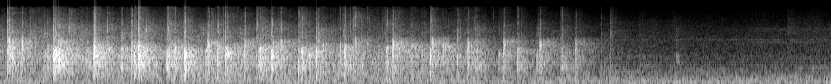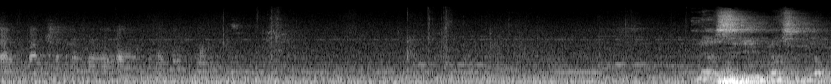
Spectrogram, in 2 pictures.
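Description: Applause from an audience at a certificate award ceremony in a Kinshasa hotel, a dense burst of clapping for about four seconds that ends abruptly, then a quiet room with faint murmur and a short noisy bump near the end.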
